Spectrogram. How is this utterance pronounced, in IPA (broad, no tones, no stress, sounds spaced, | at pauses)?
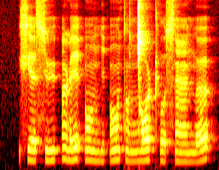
xʲ ɛ s y ʔ œ̃ ɽ e ʔ ɔ̃ ŋ i ʔ ɔ̃ t ɔ̃ ŋ͡ǀ ɔ ʈʰ o s æ̃ ŋ œ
